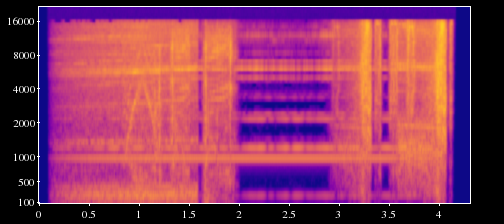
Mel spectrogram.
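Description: Synthetic electronic intro sting built from sine-tone beeps and chirps: a steady high beep with pitch sweeps gliding up and down, a stretch of several steady tones sounding together in the middle, then more quick sweeps before it cuts off suddenly.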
